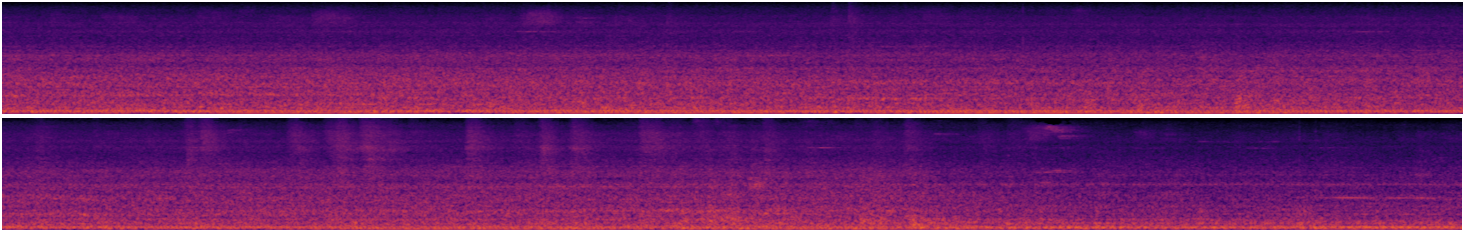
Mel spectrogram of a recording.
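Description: Inside a moving MTR M-Train (Metro-Cammell electric multiple unit) carriage: a steady low hum and rumble of the running train, with faint steady whines. A few short clicks come about two-thirds of the way through.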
